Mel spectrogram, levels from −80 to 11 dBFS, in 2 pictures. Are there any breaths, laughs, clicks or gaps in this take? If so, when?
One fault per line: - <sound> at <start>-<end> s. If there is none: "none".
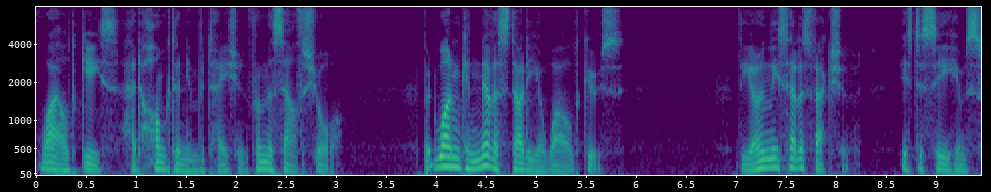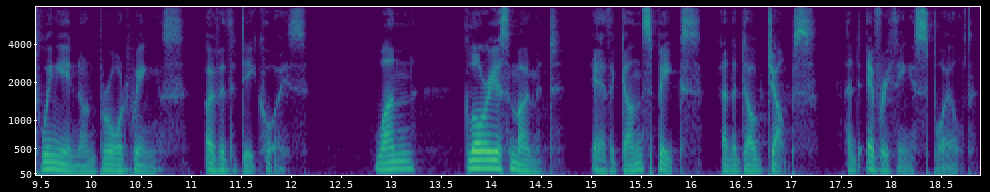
none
